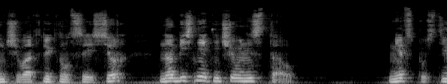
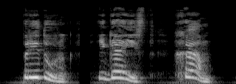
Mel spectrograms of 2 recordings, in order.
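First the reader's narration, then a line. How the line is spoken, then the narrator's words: Shrill angry scream. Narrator (Russian): визгливо закричала она на Иссёрха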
